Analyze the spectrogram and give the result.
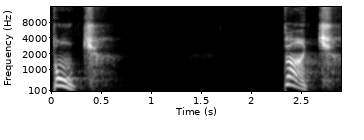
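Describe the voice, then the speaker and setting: A woman voicing cheery, hard-working little storybook pigs, squeaky and exclaiming in chants. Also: extremely slow, a bit bright. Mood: effortful.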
